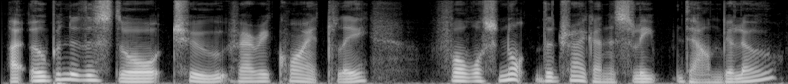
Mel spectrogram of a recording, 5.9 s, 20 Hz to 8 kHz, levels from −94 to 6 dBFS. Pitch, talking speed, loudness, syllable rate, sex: 130 Hz, 150 wpm, -18 LUFS, 4.3 syllables/s, male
